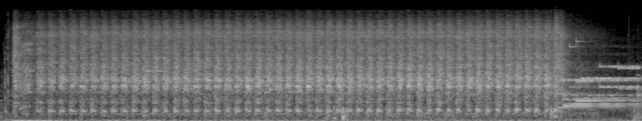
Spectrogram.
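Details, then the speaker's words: Kia Ceed GT with misfire, after four new coil packs fitted and fuel pump primed following intake and injector removal, cold start attempt: starter cranks evenly about three beats a second for eight seconds, never catches. Crank no start, cause unknown. "and it is not starting um it didn't miss fire"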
